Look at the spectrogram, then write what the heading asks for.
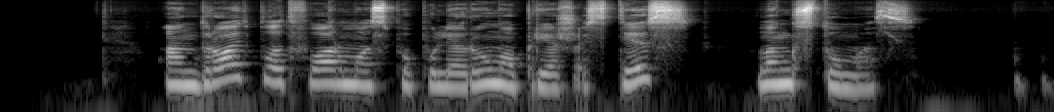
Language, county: Lithuanian, Vilnius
